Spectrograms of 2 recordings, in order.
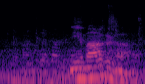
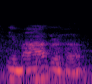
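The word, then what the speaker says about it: नियमाग्रह: Niyamagraha. This is a double, daily double. You get 2 out of this one. So niyama, and it means rules, and it's a long A in the middle. Niyamagraha, or you can make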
